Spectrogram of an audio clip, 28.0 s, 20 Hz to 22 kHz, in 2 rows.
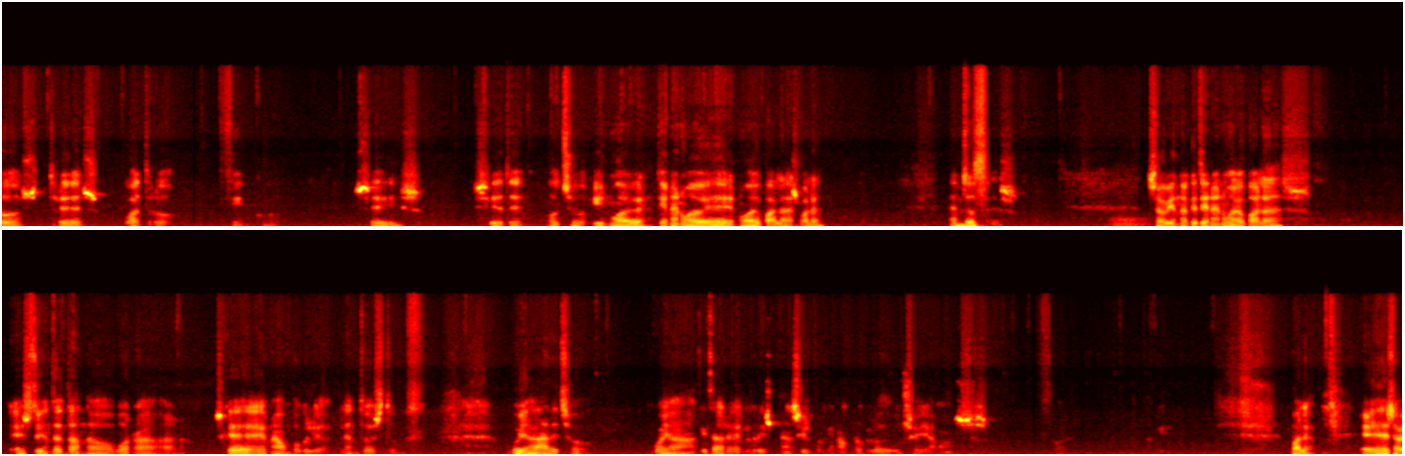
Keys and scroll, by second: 9.2 d, 19.3 n, 20.3 Escape, 21.0 n, 26.3 n.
